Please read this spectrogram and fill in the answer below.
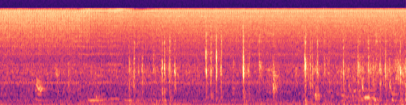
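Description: Light, irregular clicking of typing on a computer keyboard, over a low steady electrical hum.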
